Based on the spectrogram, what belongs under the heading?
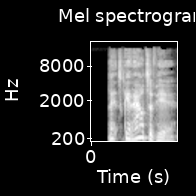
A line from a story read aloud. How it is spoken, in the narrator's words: said urgently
